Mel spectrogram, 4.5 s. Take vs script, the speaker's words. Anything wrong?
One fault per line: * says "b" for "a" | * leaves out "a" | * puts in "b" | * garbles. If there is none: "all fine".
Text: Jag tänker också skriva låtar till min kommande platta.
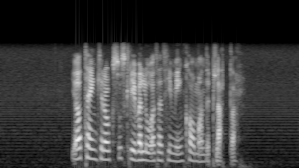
all fine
